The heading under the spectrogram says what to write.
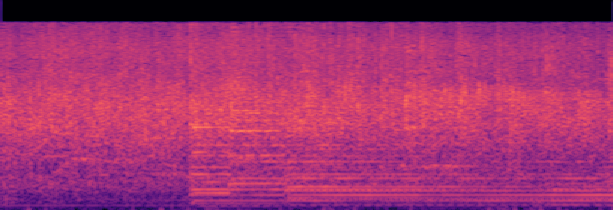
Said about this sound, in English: Get up. Stand up. You are supposed to clap when they finish preaching nicely.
